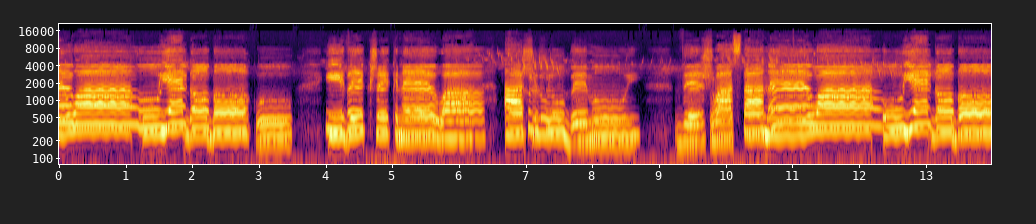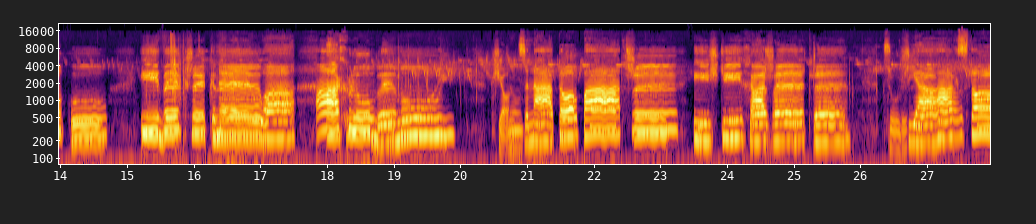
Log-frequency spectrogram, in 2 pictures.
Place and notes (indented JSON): {
  "title": "Loryniec - Piosenka O jak mi teskno",
  "date": "2014-07-20 12:26:00",
  "description": "Piosenka nagrana w ramach projektu : \"Dźwiękohistorie. Badania nad pamięcią dźwiękową Kaszubów\".",
  "latitude": "54.05",
  "longitude": "17.89",
  "altitude": "138",
  "timezone": "Europe/Warsaw"
}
